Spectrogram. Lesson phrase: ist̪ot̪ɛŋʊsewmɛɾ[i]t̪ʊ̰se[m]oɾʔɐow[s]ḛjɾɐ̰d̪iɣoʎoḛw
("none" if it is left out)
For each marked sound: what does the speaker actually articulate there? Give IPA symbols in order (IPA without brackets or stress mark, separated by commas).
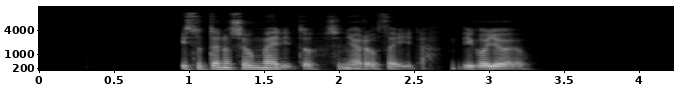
i, ɲ, θ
